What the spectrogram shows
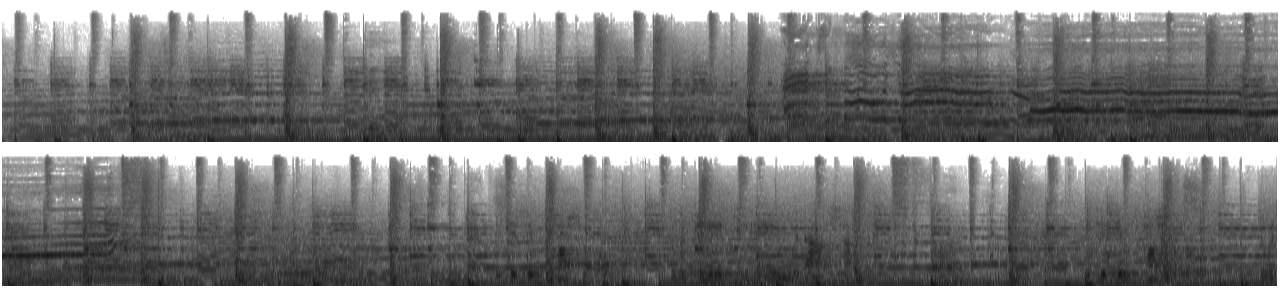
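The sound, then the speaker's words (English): A loud, dense stretch of rock music plays on its own, with steady sharp percussion hits and sustained, wavering guitar tones riding over a thick, churning low end. “back after a musical break.”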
